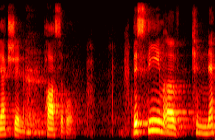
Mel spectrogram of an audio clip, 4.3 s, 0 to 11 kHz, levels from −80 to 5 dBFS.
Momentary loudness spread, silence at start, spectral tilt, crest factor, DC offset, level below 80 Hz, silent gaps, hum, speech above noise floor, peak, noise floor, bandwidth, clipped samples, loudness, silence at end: 18 LU; 0 s; -4 dB/octave; 20 dB; under 0.1%; -82 dBFS; none; none; 36 dB; 0 dBFS; -55 dBFS; 10.5 kHz; under 0.1%; -18 LUFS; 0 s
